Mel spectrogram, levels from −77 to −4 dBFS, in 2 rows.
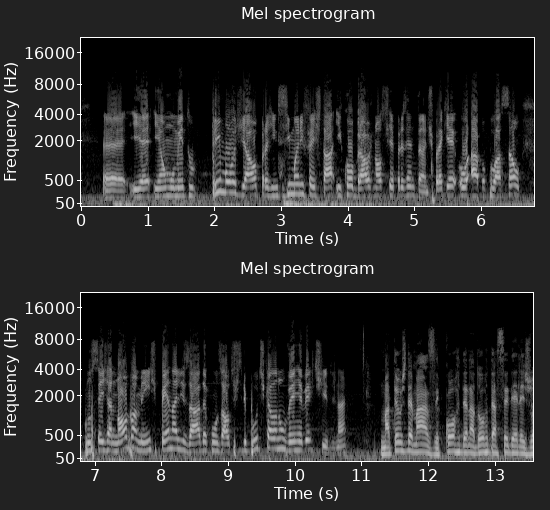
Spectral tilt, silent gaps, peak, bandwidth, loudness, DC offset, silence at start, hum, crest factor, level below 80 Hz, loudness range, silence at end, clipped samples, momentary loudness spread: -5 dB/octave; none; -16 dBFS; 12 kHz; -30 LUFS; under 0.1%; 0 s; none; 12 dB; -46 dBFS; 1 LU; 0 s; under 0.1%; 5 LU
